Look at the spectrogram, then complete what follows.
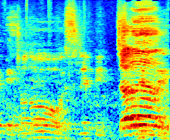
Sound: speaking Korean

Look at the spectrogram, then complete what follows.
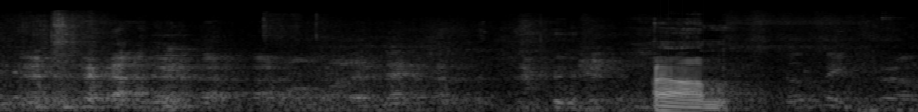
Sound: laughter

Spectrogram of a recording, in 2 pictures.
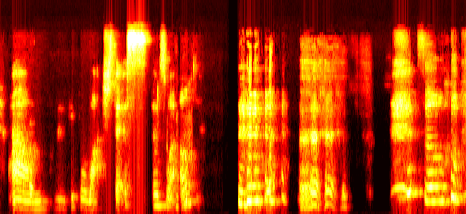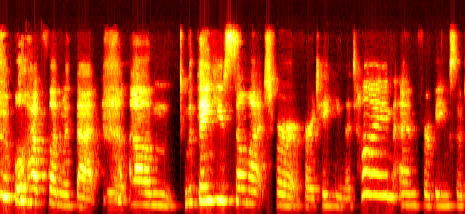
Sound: laughs

